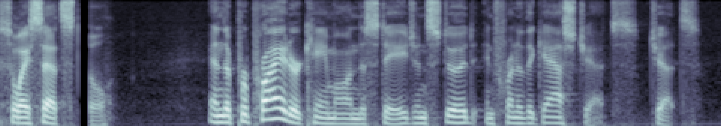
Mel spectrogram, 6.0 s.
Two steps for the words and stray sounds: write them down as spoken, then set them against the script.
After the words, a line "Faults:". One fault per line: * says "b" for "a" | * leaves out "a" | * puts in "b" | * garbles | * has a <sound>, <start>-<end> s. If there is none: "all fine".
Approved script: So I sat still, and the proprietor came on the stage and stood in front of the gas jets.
So I sat still, and the proprietor came on the stage and stood in front of the gas jets jets.
Faults:
* has a dropout, 0.6-0.8 s
* puts in "jets"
